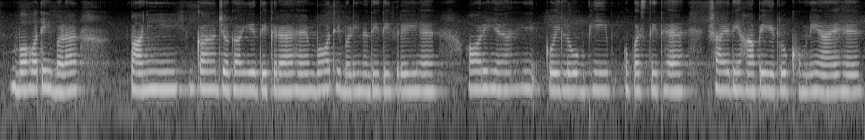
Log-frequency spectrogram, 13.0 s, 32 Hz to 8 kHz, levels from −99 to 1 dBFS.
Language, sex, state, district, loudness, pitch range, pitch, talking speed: Hindi, female, Uttar Pradesh, Jalaun, -29 LUFS, 220-235 Hz, 225 Hz, 150 wpm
